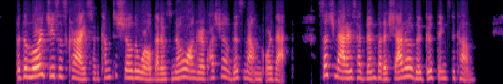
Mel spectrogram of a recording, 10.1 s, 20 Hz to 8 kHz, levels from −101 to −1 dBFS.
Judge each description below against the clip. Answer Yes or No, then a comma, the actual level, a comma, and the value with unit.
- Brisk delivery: Yes, fast, 215 wpm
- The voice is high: Yes, high, 245 Hz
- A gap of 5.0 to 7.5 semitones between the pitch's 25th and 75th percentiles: No, average, 4.2 semitones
